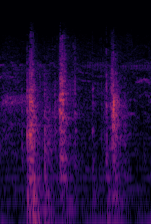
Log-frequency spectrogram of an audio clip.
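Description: A closet door being opened, with a few short wooden knocks and rattles in quick succession, moderately loud, no voices.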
